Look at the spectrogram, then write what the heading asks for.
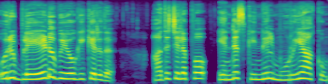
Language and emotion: Malayalam, fearful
